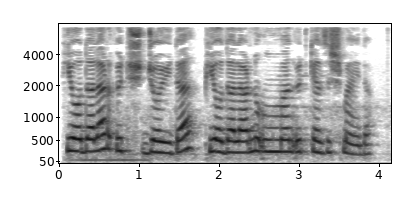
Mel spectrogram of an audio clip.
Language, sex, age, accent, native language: Uzbek, female, 18-24, Buxoro, Uzbek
